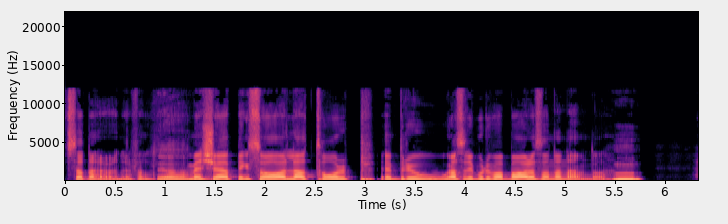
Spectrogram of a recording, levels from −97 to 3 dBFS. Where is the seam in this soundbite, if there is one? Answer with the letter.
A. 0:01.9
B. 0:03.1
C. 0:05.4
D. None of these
B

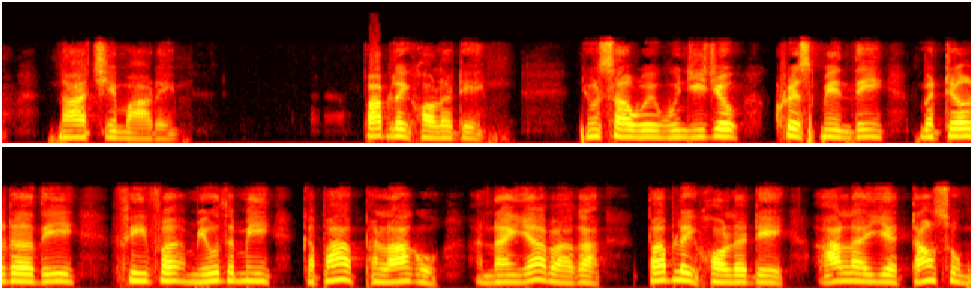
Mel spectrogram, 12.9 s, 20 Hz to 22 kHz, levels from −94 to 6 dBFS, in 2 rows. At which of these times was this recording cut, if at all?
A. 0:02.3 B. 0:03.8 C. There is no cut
C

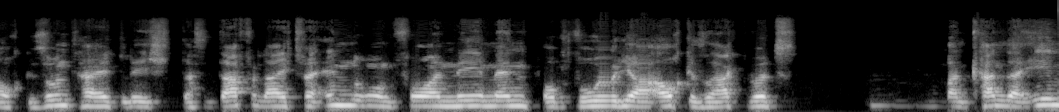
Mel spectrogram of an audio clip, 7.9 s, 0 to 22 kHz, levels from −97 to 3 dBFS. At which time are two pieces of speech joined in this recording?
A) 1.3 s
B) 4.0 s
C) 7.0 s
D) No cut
B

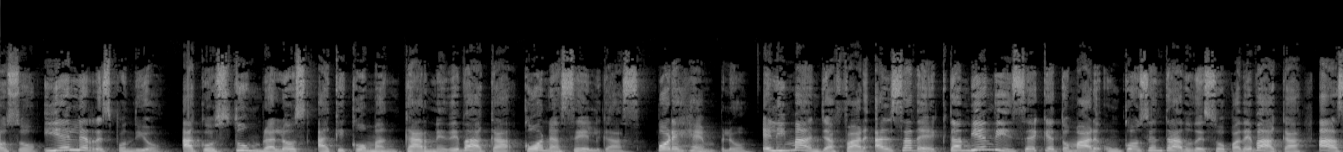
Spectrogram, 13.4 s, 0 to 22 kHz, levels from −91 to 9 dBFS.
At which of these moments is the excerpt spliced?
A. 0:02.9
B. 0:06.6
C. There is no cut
B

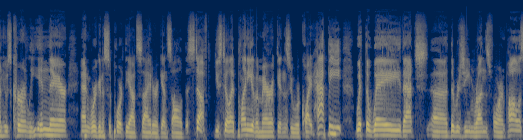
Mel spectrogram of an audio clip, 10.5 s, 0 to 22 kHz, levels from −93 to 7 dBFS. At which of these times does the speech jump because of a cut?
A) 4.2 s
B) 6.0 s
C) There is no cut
A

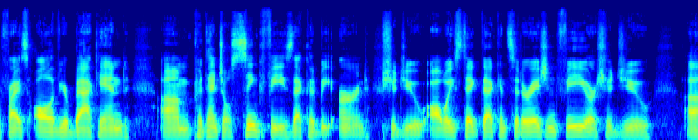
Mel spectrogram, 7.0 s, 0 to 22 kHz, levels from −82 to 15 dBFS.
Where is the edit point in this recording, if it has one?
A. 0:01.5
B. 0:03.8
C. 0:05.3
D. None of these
B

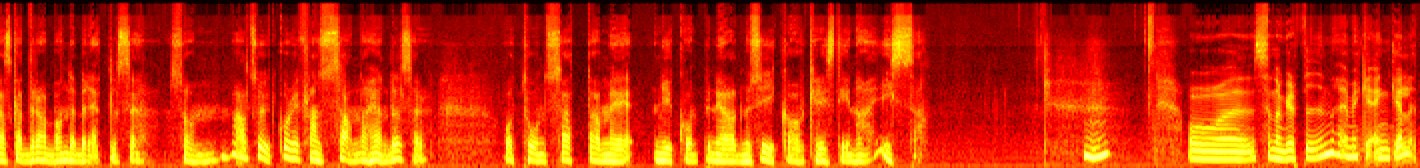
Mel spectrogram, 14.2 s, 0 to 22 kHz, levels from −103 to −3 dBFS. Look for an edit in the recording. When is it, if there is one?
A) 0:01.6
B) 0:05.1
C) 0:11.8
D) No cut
A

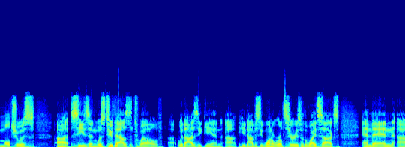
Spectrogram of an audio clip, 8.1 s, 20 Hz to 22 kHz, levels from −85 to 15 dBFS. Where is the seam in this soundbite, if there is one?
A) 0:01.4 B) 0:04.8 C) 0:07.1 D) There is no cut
B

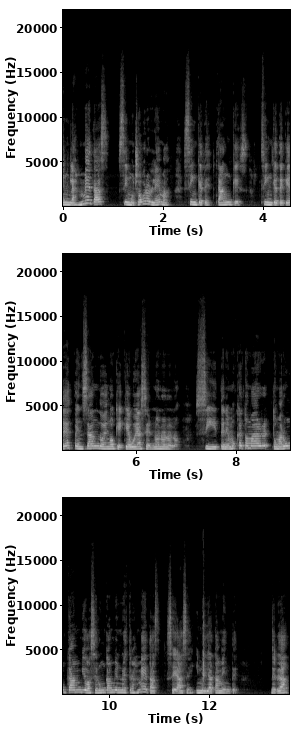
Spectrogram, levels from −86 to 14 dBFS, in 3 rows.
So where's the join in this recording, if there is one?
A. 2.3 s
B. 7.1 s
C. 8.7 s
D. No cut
C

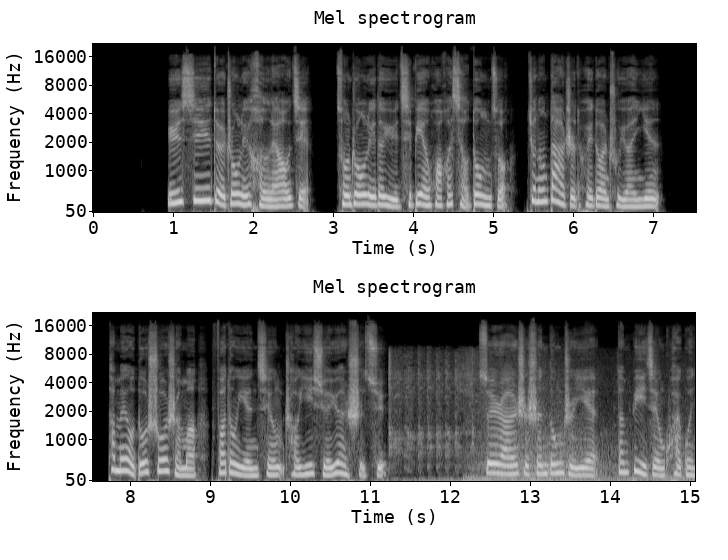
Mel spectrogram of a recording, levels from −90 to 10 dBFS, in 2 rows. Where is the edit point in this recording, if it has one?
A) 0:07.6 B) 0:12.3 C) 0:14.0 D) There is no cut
D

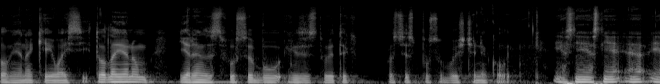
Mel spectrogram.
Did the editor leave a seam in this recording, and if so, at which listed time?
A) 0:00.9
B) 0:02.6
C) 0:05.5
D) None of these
D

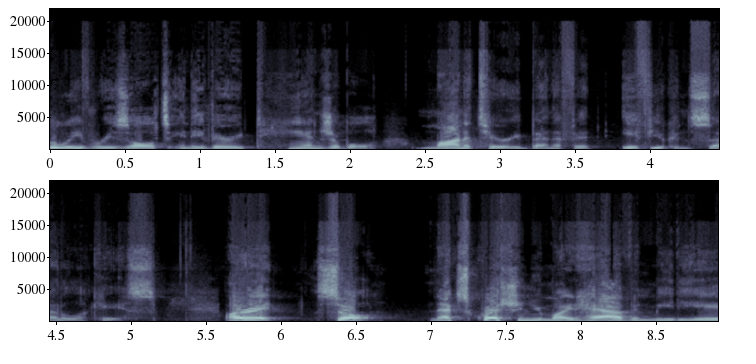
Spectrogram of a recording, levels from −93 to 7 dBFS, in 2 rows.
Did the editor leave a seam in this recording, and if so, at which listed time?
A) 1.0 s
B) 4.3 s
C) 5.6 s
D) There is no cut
C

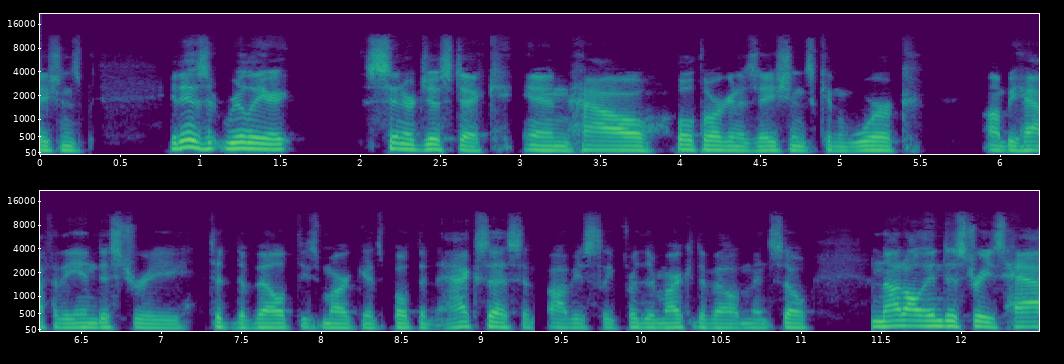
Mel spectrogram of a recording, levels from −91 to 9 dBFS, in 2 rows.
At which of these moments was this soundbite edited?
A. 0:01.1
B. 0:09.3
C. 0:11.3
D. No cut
B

